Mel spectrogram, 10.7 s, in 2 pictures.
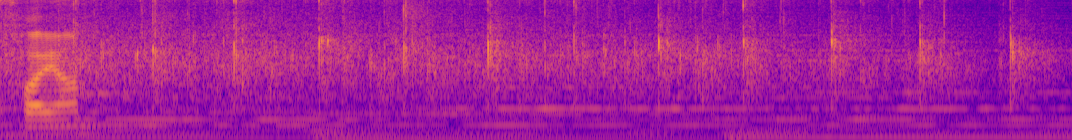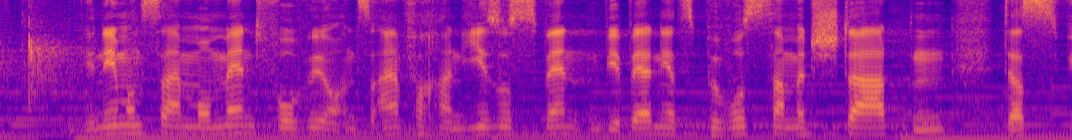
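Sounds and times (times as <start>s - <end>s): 
audience applause: 0.0s - 5.8s
speech: 0.1s - 0.7s, 5.8s - 10.7s.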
